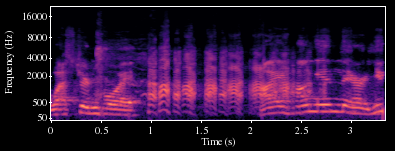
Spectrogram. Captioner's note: laughter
